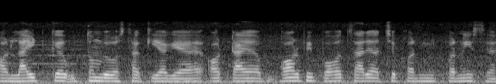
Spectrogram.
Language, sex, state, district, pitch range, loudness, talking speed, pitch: Hindi, male, Bihar, Saran, 145-155 Hz, -18 LUFS, 215 wpm, 145 Hz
